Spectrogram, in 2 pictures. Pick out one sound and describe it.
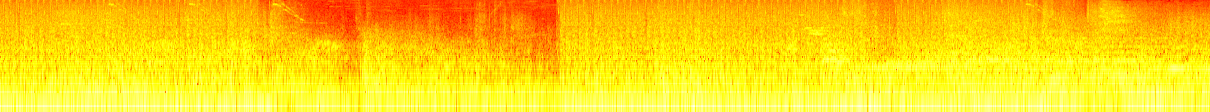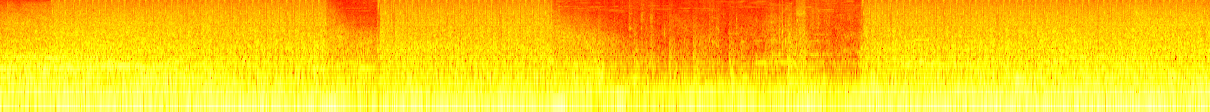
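A rifle fires loud shots in quick bursts.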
